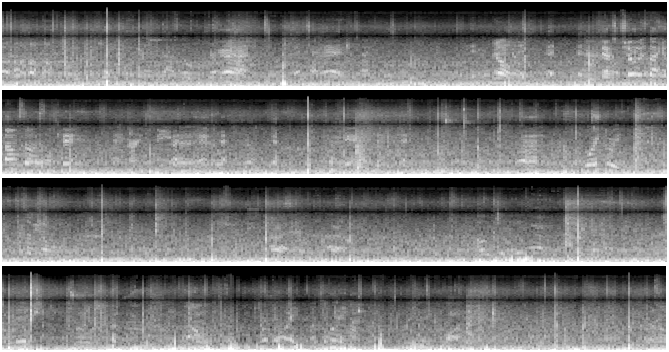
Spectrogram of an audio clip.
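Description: Men talk and call out outdoors.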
